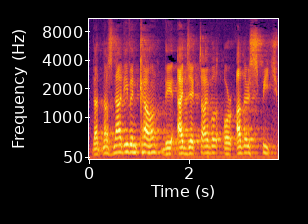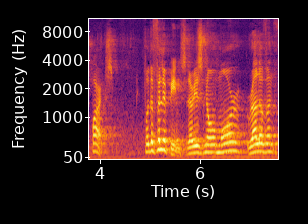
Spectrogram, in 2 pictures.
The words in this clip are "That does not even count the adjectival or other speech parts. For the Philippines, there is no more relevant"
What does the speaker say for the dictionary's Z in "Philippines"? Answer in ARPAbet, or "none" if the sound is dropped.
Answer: S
